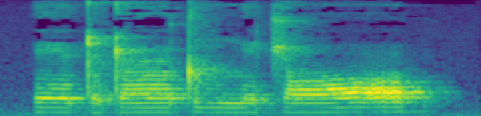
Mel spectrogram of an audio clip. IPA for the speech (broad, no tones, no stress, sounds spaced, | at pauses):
eː ʈ e ʈ œː t iː ŋ e t͡ʃ ɔː b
